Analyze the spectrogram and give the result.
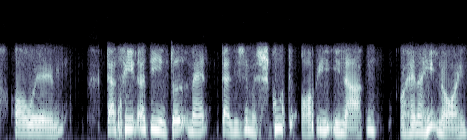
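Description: Fairly slow and fairly high-pitched, a man speaks in an unremarkable speaking voice with lively intonation and very even loudness. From Zealand, Denmark (near Roskilde). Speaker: radio caller. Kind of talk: storytelling.

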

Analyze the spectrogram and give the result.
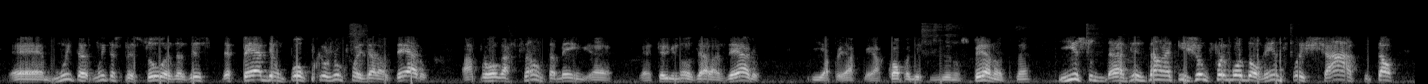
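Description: A man speaks at a moderate pace in a high pitch. His voice swings very widely in pitch. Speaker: sports commentator. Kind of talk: casual panel discussion.

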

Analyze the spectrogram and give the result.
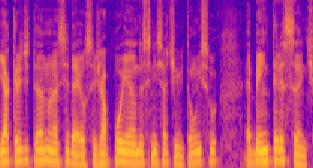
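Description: An ordinary speaking voice from a man at medium pitch, with fairly even intonation and a very clean recording with a silent background. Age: 20s. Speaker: fintech CEO. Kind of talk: radio panel interview.

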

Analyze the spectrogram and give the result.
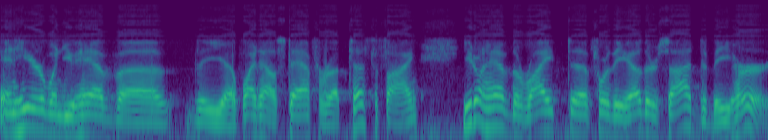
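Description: A man with an American accent and a normal speaking voice speaks at a fairly slow pace, his medium pitch showing ordinary variation. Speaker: congressman. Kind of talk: radio interview.

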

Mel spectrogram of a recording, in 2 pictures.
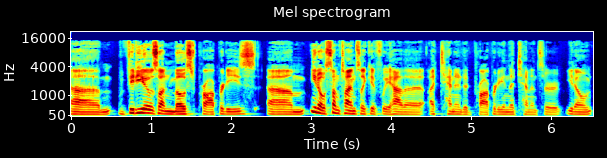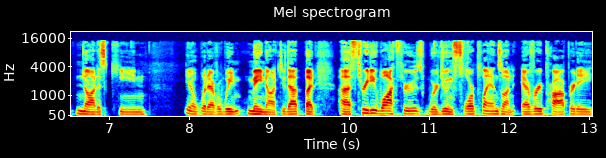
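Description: A plain, everyday voice at a moderate pace, fairly even intonation, a dry, close sound with no echo, and a quiet background. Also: man, medium pitch for a man. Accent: Canadian. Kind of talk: casual chat. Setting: studio.

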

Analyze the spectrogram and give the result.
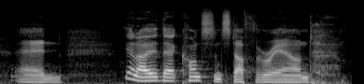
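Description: Speaking with an Australian accent, a man talks at a fairly slow pace with lively intonation. The recording is very clean, with a silent background. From Tasmania, Australia. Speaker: Anglican priest. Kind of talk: interview testimony. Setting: studio office, in person.

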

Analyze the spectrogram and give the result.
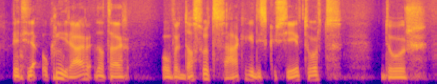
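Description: In a Flemish accent, the speaker goes at a fairly slow pace with lively intonation and very even loudness, the sound dry and close with no echo. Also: man, fairly low pitch for a man. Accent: Flemish Dutch. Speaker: podcast host. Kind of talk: casual chat; scripted outro. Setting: indoors, sitting on a couch. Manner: animated.

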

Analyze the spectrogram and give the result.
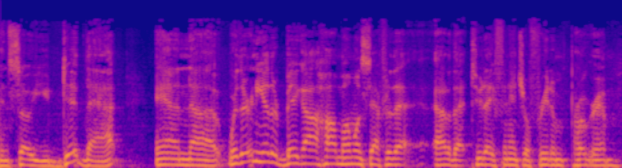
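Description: Speaking at a fairly quick pace, a man with a medium-pitched, somewhat breathy voice keeps his loudness very even and his pitch variation ordinary. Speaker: radio host. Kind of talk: radio host patter, upbeat interview banter. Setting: radio show. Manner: animated, chatty, enthusiastic.

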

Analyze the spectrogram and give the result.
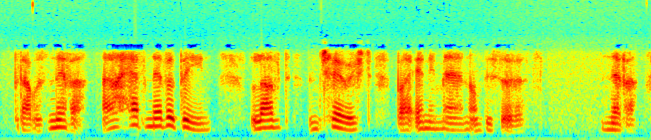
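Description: Over noticeable background noise, a woman with a very deep, low pitch speaks at a moderate pace with fairly even intonation and long, frequent pauses. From England (London). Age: 70s. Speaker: author and former pastor. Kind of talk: interview testimony. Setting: phone call.

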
